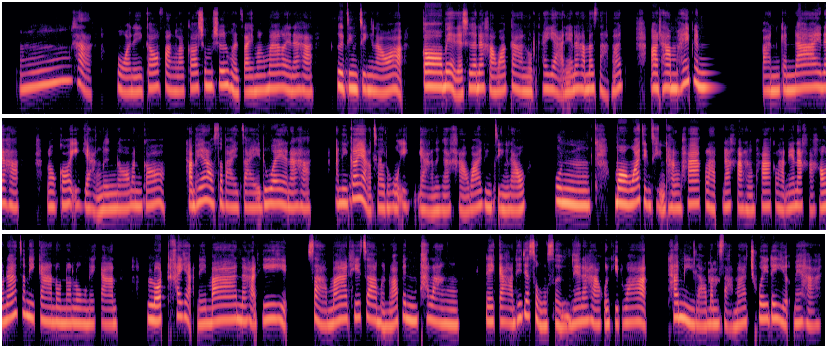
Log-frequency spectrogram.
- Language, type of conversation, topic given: Thai, podcast, ช่วยเล่าวิธีลดขยะในบ้านแบบง่ายๆ ให้ฟังหน่อยได้ไหม?
- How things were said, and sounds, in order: tapping; distorted speech; unintelligible speech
